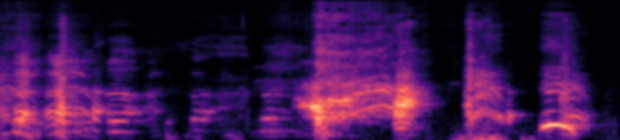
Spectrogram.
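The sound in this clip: Harsh coughing from a person choking after a French inhale of cigar smoke: a few rough, loud, breathy coughs in quick succession, preceded by strained voiced throat sounds.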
